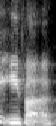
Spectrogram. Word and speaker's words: Eva: happy to introduce and bring on Noam and Eva from Shopify. Welcome, guys. Happy to have you. And I'm going to stop sharing my screen. Eva, how do I your name? It's actually Eva.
